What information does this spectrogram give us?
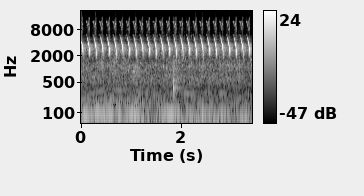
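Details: White-rumped shama masteran song for training caged birds, a steady, evenly paced series of bright, sharp high notes, about four per second and throughout, with no other sounds.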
